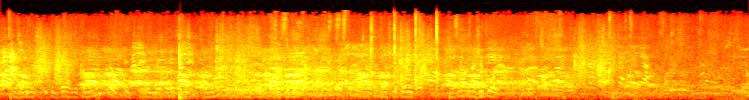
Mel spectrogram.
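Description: A crowd of spectators shouts and cheers outdoors, some way off.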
